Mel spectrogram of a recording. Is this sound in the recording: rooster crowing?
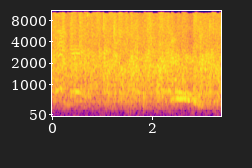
no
